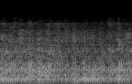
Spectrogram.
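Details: Loud, steady diesel clatter with an even drone and no knocks or surges from a two-compartment reefer unit (C1 front, C2 rear) running with both compartments switched on, C1 set to 4 degrees; normal running.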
